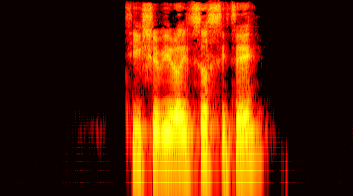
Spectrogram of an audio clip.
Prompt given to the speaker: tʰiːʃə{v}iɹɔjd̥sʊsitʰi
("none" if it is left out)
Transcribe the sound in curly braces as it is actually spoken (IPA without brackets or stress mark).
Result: v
